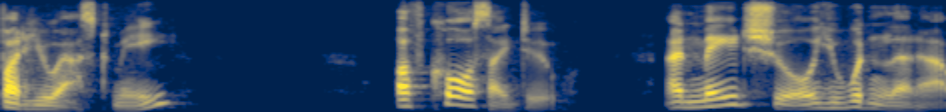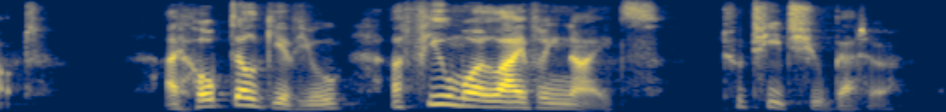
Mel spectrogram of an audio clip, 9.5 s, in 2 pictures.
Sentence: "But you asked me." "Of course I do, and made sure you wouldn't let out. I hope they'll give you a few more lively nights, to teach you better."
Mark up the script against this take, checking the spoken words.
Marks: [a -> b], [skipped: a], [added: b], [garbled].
"But you asked me." "Of course I do, and made sure you wouldn't let out. I hope they'll give you a few more lively nights, to teach you better."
